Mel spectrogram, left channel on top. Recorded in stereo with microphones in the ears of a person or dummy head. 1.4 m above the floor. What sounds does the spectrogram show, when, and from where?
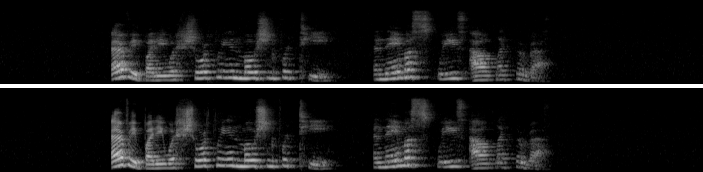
1.1 s a woman speaking: 40° right (ahead or behind), 0.5 m; by 5.5 s 70° right (ahead or behind), 2.5 m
